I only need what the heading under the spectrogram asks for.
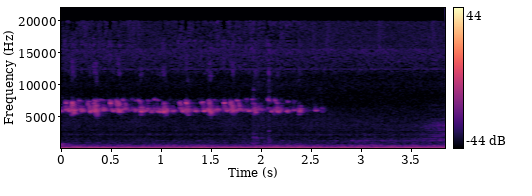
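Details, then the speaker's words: Haval SUV at about 2,800 km idles with a rapid high chirping, about four a second, over the low hum; owner suspects the belt, not confirmed, service planned. "क्योंकि अब बैल जो है ना चिक चिक चिक चिक चिक चिक ऐसी कोई आवाज़ करते हैं।"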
